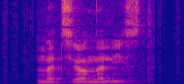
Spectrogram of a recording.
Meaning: nationalist
- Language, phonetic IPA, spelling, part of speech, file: Ukrainian, [nɐt͡sʲiɔnɐˈlʲist], націоналіст, noun, LL-Q8798 (ukr)-націоналіст.wav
